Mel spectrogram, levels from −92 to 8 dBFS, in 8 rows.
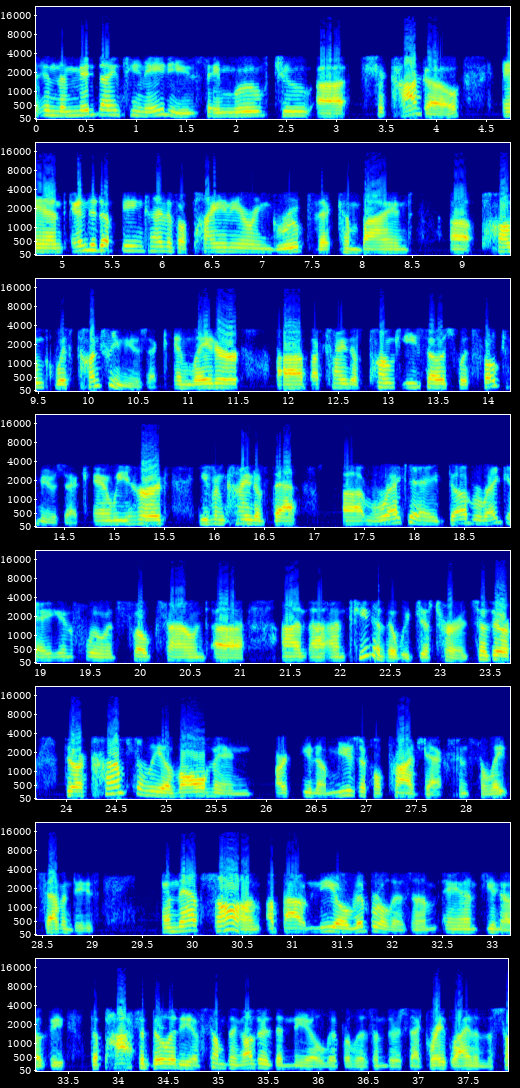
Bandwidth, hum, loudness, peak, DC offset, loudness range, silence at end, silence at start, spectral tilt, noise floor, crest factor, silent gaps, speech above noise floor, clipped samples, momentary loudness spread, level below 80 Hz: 13 kHz; none; -29 LUFS; -14 dBFS; under 0.1%; 4 LU; 0 s; 0 s; -6.5 dB/octave; -64 dBFS; 14 dB; none; 35 dB; under 0.1%; 11 LU; -74 dBFS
